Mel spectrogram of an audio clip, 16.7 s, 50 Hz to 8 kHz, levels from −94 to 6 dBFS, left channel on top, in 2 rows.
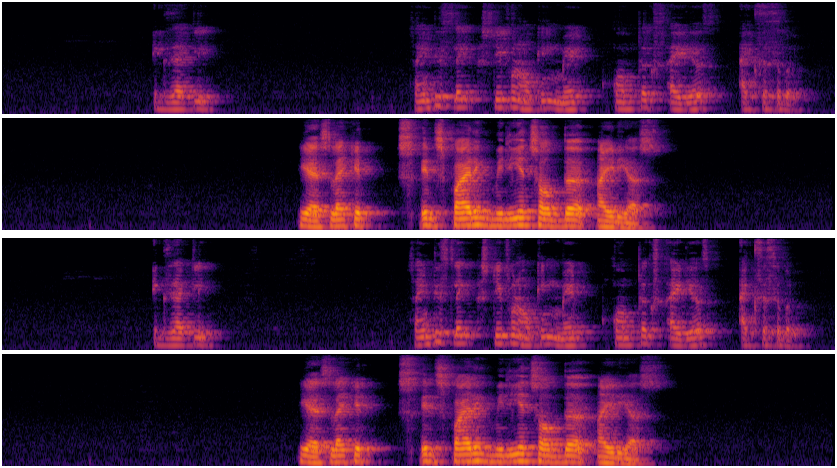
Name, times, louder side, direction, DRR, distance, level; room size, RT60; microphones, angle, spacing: voice 1, 1.5-2.1 4.1-5.8 6.1-7.1 7.4-8.0, right 1 dB, 70° right, 1 dB, 3.1 m, -37 dB
voice 2, 11.3-12.0 12.3-14.9, left 2 dB, 35° left, 6 dB, 1.4 m, -23 dB
16.0 x 11.0 x 3.7 m, 0.42 s
head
